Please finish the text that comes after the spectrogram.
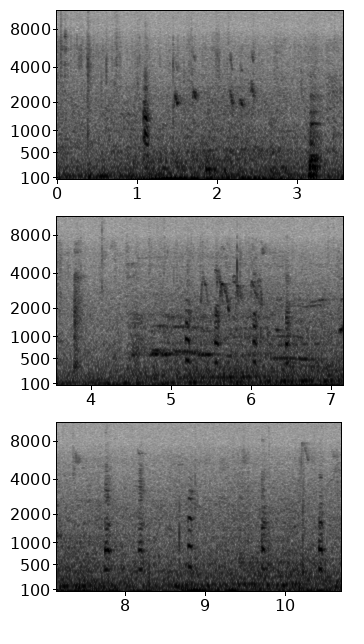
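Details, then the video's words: Chicken farm with roosters and hens calling: overlapping soft clucks and brief cackling notes from a flock, set against a loud low machinery drone. "Moment of the sound of a chicken farm, roosters and hens making noise"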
